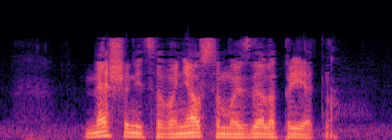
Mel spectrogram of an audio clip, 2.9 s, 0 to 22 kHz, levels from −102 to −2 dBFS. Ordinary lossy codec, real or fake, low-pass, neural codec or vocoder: AAC, 32 kbps; real; 7.2 kHz; none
